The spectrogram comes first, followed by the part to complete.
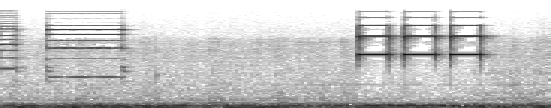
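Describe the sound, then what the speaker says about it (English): A drone's electronic buzzer beeps loudly once the battery is connected: a long tone, then a pause and three short, piercing beeps in a row, close and clear over a low hum. "listen to that buzzer."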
